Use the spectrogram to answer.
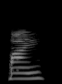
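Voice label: "kpain", Nigerian Pidgin, female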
